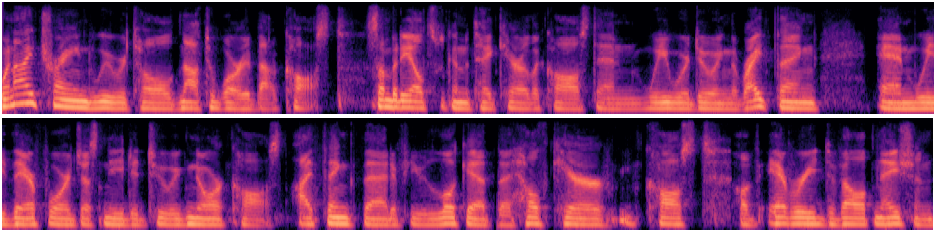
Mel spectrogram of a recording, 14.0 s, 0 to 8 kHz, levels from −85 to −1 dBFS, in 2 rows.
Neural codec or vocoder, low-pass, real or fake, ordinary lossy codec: none; 7.2 kHz; real; Opus, 24 kbps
